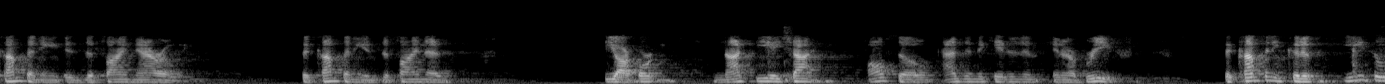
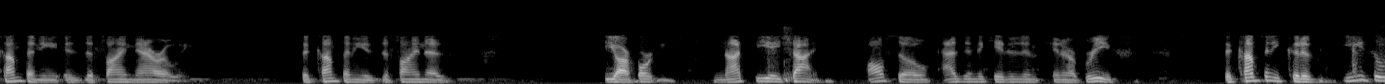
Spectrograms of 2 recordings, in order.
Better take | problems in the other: second | room echo; dies away in 0.9 s

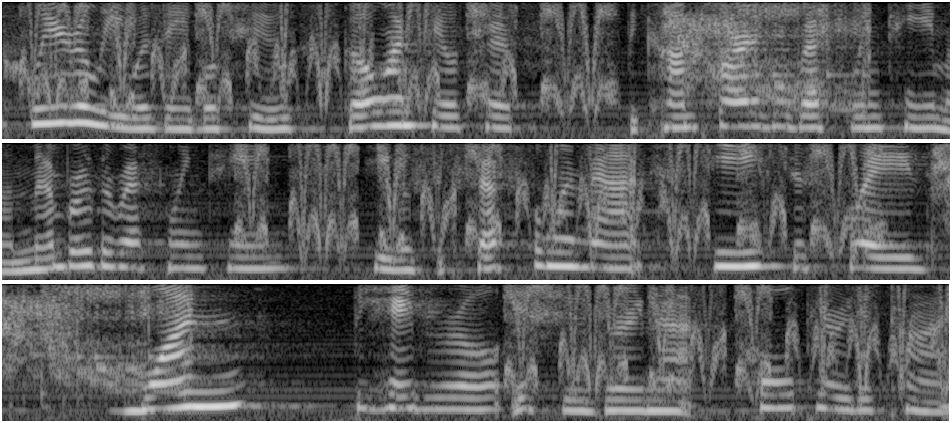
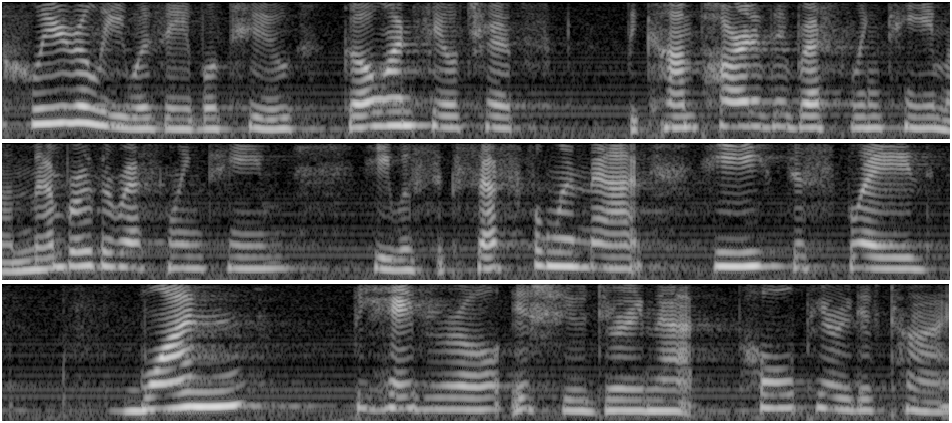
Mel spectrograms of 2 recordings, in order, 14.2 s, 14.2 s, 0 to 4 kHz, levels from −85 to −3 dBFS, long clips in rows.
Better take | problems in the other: second | background sound (Scratching (performance technique)); 11 dB below the speech

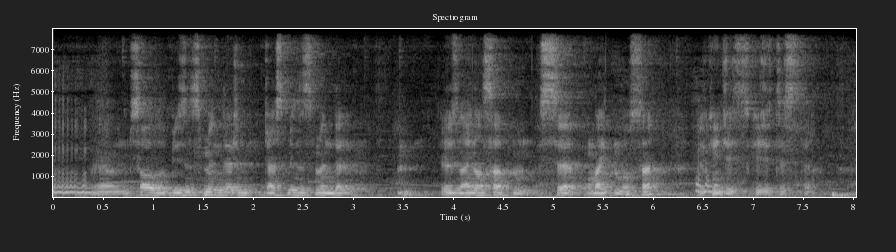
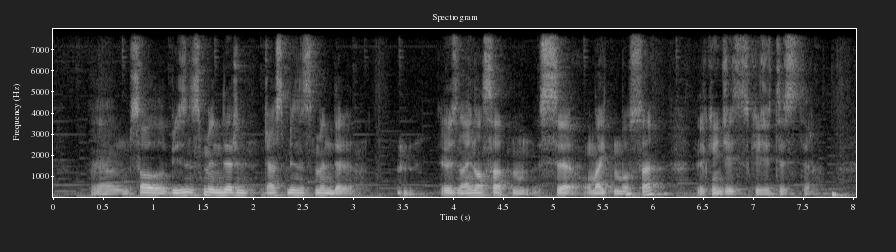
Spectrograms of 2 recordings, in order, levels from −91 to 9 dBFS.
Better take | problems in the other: second | background sound (Dog); 12 dB below the speech // room echo; dies away in 0.9 s

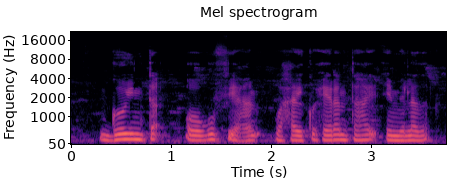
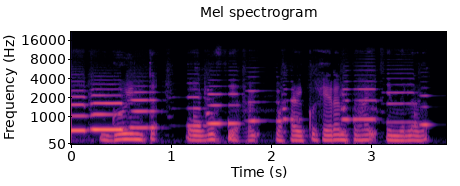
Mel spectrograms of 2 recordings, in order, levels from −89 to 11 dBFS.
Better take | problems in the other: first | noise reduction (neural mask model RNNoise)

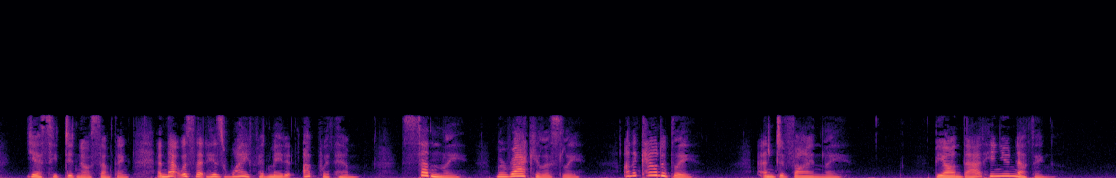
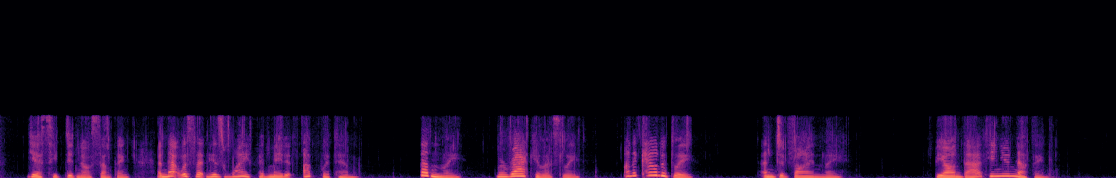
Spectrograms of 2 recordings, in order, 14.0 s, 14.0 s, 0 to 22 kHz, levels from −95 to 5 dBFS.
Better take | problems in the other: first | noise reduction (neural mask model RNNoise)

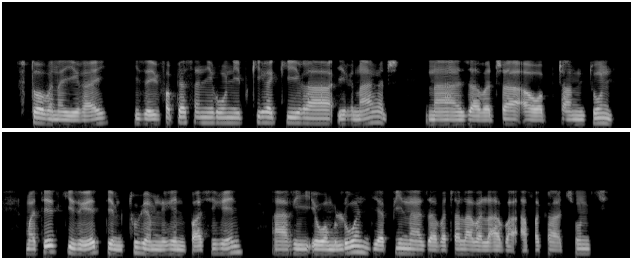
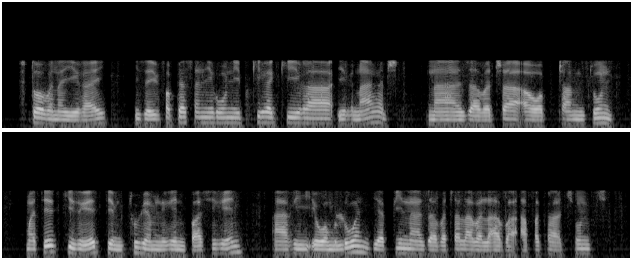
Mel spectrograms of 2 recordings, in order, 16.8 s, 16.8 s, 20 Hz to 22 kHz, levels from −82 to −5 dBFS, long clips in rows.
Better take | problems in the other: first | noise reduction (neural mask model RNNoise)

